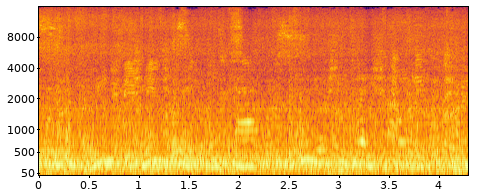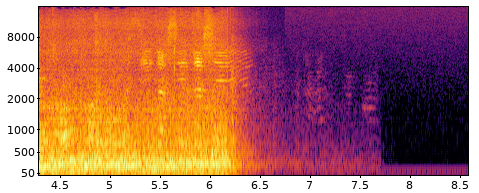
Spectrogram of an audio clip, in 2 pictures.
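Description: Rumble of a moving train heard from inside a passenger car, with people's voices mixed in; it fades out quickly about six seconds in.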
